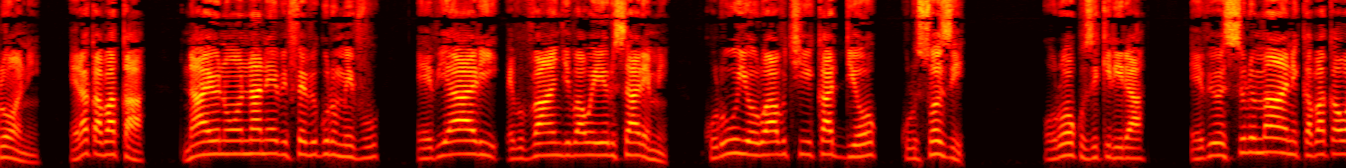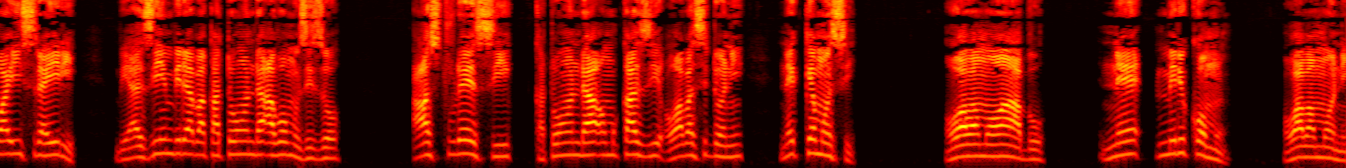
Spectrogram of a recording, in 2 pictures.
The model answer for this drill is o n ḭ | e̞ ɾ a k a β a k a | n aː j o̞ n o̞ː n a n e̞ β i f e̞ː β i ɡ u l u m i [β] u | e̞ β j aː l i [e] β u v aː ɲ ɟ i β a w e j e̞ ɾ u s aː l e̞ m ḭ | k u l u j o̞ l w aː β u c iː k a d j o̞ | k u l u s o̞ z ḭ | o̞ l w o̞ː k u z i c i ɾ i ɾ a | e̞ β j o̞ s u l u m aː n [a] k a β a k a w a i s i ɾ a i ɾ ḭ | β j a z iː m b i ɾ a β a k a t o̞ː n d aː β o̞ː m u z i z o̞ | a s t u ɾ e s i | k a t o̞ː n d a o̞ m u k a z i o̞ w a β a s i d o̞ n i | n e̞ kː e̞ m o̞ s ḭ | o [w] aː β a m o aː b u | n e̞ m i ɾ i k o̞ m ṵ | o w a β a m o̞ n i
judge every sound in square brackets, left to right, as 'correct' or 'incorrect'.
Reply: incorrect: v, correct, incorrect: i, correct

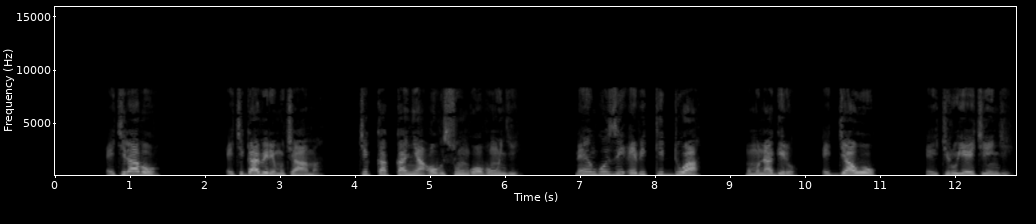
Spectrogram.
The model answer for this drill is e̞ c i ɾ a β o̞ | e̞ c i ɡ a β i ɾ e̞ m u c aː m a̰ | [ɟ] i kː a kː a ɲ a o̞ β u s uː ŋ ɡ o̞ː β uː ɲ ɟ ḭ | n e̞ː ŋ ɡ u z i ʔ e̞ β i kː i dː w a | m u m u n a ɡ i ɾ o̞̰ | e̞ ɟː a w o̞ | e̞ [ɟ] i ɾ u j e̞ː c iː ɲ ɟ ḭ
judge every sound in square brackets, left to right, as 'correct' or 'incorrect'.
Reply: incorrect: c, incorrect: c

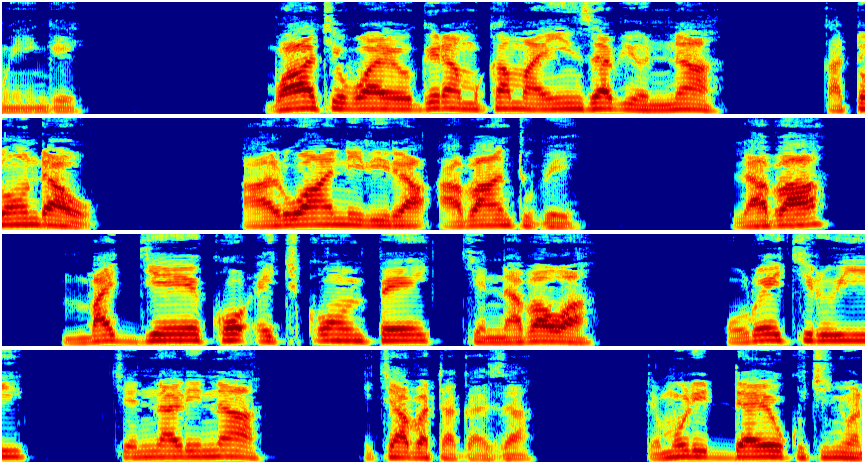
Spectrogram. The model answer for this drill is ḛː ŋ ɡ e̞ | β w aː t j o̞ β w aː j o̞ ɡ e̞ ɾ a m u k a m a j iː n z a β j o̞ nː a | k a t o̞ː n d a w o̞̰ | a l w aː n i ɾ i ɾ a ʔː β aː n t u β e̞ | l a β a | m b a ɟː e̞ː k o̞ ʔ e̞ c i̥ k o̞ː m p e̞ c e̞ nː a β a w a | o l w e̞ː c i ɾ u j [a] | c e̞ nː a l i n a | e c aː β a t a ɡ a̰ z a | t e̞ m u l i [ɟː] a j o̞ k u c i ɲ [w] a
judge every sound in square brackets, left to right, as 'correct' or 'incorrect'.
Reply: incorrect: i, incorrect: dː, correct

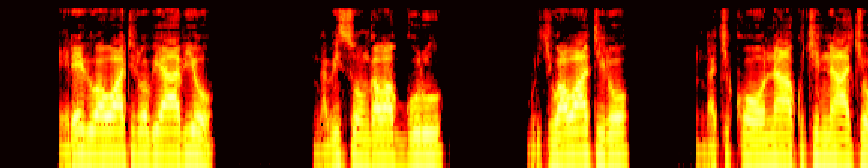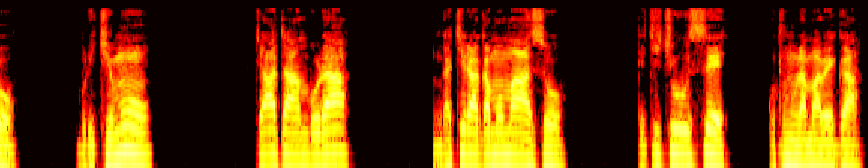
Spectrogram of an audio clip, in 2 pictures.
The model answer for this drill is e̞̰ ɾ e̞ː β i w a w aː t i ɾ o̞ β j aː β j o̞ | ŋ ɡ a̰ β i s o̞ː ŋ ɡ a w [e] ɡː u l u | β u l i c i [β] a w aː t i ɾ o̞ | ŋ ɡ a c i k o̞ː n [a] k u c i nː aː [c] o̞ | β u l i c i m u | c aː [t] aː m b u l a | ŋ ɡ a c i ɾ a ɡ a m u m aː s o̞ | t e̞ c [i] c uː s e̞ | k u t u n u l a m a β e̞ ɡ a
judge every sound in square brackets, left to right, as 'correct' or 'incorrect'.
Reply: incorrect: a, incorrect: w, correct, correct, correct, correct

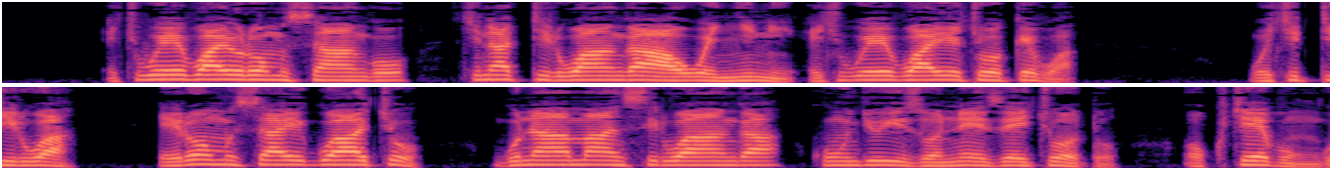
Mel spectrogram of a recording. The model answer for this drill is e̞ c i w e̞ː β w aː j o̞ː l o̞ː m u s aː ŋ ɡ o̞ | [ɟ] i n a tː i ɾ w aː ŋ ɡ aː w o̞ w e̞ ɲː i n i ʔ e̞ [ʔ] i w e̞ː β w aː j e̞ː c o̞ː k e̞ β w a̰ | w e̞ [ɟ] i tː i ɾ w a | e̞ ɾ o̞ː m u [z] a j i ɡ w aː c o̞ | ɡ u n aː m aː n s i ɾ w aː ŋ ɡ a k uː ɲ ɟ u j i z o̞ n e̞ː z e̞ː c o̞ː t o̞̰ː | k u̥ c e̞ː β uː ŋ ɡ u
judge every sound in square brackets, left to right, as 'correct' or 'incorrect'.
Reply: incorrect: c, incorrect: c, incorrect: c, incorrect: s

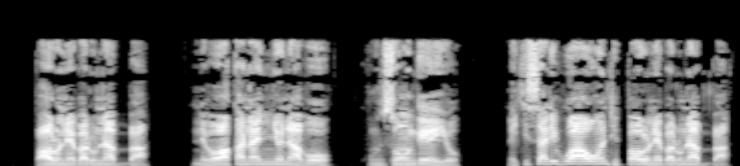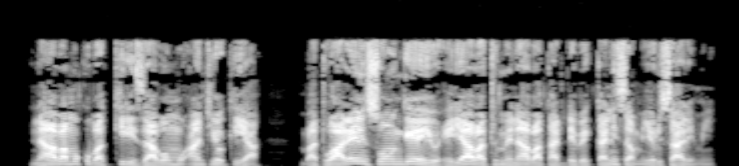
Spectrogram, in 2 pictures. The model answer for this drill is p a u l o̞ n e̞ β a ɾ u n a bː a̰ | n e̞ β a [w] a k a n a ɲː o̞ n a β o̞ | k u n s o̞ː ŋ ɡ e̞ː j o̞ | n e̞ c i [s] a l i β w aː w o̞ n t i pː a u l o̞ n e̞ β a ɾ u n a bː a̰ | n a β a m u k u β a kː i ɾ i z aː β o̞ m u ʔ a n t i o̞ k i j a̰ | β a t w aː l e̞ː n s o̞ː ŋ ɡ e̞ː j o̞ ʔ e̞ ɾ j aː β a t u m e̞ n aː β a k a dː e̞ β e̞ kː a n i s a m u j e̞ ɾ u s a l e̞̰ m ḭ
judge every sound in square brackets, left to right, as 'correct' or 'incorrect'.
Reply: correct, correct

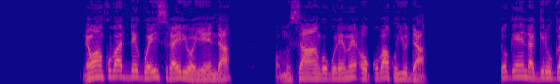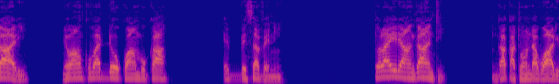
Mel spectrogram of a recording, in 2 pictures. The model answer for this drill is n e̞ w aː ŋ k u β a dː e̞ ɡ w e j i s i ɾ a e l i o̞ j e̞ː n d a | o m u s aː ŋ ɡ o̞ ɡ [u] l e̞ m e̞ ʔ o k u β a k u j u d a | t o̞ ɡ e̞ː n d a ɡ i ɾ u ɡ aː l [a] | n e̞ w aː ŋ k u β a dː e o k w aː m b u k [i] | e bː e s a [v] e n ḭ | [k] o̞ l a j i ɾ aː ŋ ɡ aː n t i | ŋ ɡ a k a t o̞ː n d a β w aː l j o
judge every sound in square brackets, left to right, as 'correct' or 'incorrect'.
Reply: correct, incorrect: i, incorrect: a, correct, incorrect: t

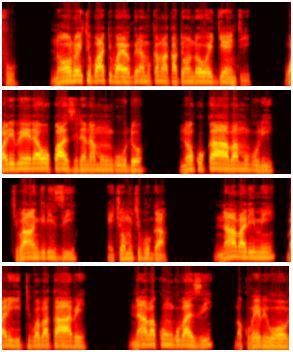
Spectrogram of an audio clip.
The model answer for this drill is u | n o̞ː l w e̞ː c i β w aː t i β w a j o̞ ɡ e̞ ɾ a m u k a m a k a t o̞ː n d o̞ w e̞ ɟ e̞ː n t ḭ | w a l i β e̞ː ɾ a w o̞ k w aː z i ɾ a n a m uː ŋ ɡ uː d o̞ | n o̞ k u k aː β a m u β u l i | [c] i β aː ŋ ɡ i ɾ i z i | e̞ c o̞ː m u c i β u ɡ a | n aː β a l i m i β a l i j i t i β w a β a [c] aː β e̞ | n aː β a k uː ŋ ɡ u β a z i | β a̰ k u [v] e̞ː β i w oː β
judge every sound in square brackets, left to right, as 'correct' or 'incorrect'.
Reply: correct, incorrect: k, incorrect: β

